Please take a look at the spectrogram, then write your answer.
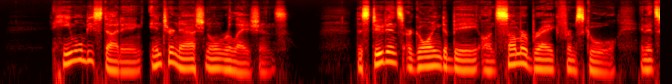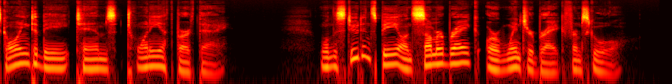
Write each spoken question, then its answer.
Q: Will the students be on summer break or winter break from school?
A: The students will be on summer break from school.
